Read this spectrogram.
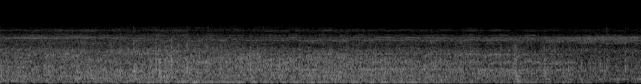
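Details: Hornby Dublo R1 0-6-0 model locomotive, about 60 years old and heavily run, with brushes worn right down; loud, rough whirring and rattling throughout the run with no clean hum, from worn brushes and wheels despite efforts to quieten it.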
